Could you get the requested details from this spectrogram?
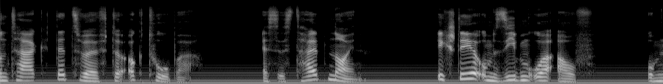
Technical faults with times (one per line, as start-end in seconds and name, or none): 0.00-6.63 mains hum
